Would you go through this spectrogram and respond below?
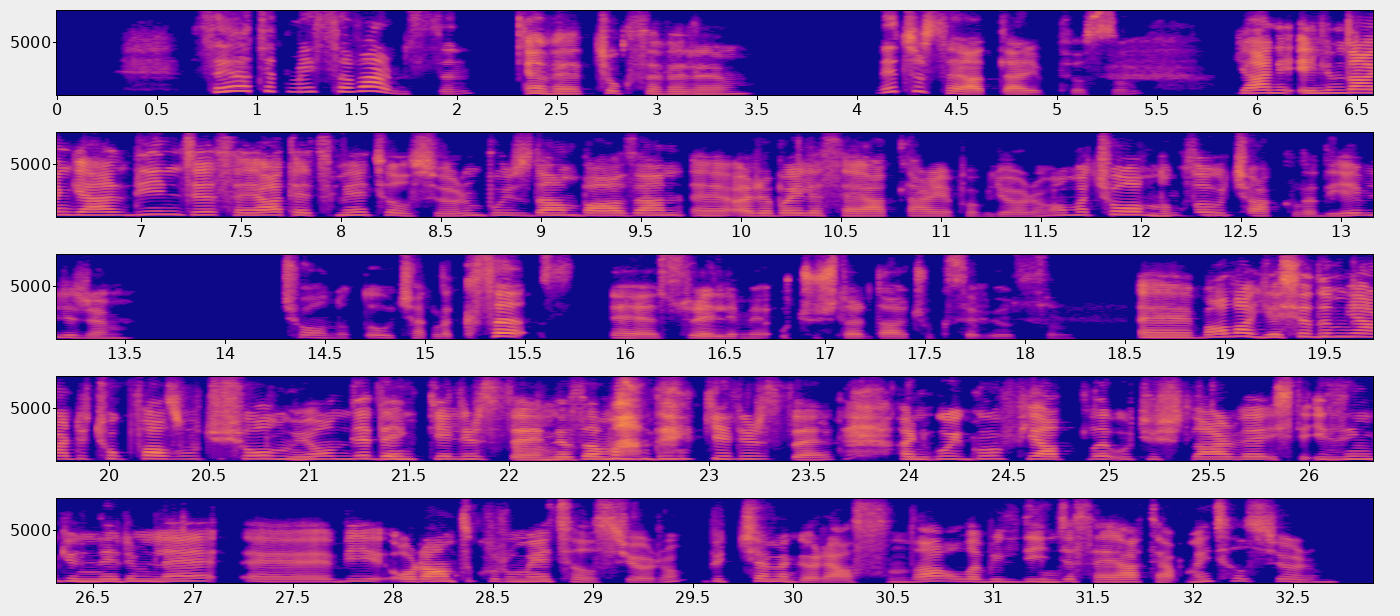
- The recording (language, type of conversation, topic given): Turkish, podcast, En unutulmaz seyahatini nasıl geçirdin, biraz anlatır mısın?
- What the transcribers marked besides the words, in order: other background noise; laughing while speaking: "zaman denk"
